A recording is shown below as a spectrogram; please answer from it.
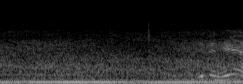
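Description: A steady low engine hum, like a vehicle running nearby, over a noisy outdoor background.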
